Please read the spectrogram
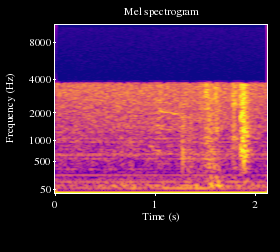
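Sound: cat meowing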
